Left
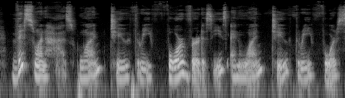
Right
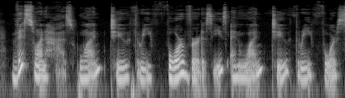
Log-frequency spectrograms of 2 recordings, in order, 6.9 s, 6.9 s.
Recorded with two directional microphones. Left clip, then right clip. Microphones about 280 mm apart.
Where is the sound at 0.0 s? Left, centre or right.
Right.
